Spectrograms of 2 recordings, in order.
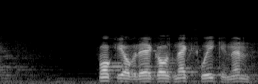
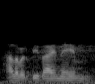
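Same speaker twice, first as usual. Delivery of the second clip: murmured prayer; 6 semitones lower, 4 dB quieter than usual. Acted. Chaplain prays on last walk.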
